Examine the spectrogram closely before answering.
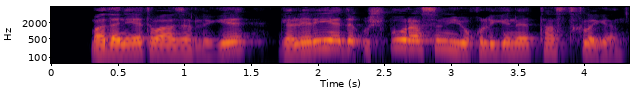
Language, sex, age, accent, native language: Uzbek, male, 19-29, Sirdaryo, Uzbek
